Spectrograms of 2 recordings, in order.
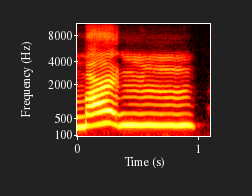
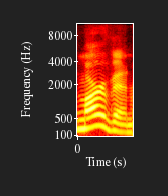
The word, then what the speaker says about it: Marvin: Open your ears for Michelangelo Cavino and Martin. Hey y'all. Welcome in. You got my last name wrong.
